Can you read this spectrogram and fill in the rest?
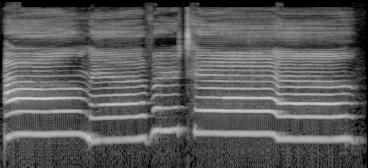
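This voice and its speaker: Woman putting on a high, sugary schoolteacher. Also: fairly even intonation, bright, forceful tone, soft background music, full character voice. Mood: secretive, singing. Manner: sing-song, drawn-out sweet delivery. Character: sweet-voiced woman schoolteacher, gentle and coy. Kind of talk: picture-book read-aloud for children.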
